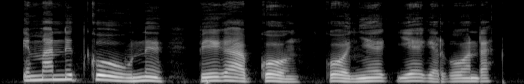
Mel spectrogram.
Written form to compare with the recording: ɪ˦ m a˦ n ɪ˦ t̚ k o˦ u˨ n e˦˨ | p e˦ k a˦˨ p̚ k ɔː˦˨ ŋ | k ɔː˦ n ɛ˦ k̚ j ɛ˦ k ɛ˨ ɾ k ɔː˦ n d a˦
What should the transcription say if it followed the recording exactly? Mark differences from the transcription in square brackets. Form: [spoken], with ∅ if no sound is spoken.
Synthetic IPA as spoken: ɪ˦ m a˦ n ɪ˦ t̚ k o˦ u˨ n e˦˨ | p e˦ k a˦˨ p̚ k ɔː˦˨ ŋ | k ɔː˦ [ɲ] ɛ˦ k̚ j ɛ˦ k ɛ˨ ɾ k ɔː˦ n d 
